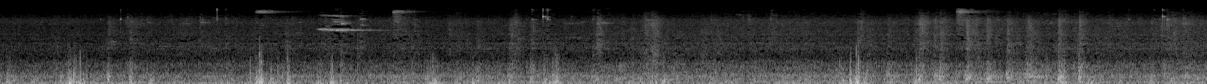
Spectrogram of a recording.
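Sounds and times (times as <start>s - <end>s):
train wheels knocking on track: 0.0s - 12.0s
high-pitched wheel squeal: 3.2s - 4.0s.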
